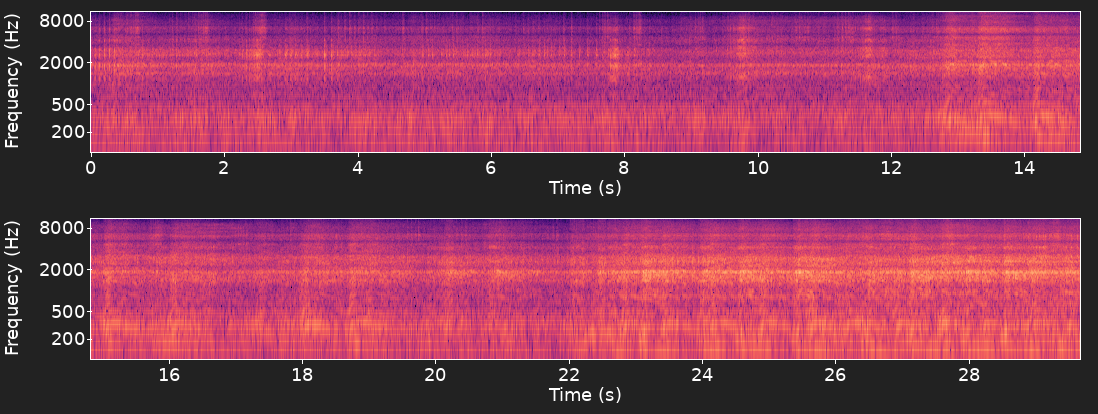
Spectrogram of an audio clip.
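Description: Several motorbike engines idle and rev loudly nearby.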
